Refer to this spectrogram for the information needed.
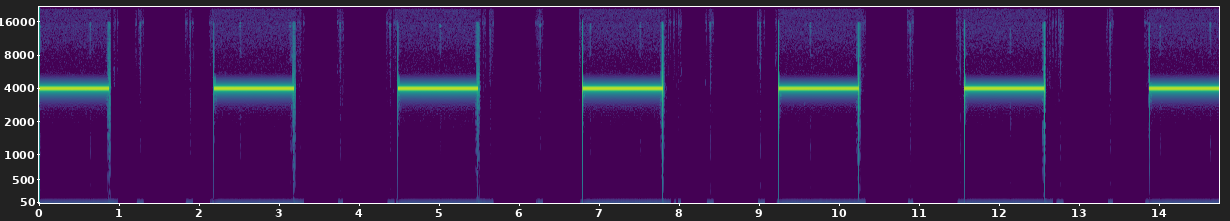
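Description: High, pure, steady beeps, each about one second long with short silent gaps between them. This is a 4000 Hz test tone for checking high-frequency hearing.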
